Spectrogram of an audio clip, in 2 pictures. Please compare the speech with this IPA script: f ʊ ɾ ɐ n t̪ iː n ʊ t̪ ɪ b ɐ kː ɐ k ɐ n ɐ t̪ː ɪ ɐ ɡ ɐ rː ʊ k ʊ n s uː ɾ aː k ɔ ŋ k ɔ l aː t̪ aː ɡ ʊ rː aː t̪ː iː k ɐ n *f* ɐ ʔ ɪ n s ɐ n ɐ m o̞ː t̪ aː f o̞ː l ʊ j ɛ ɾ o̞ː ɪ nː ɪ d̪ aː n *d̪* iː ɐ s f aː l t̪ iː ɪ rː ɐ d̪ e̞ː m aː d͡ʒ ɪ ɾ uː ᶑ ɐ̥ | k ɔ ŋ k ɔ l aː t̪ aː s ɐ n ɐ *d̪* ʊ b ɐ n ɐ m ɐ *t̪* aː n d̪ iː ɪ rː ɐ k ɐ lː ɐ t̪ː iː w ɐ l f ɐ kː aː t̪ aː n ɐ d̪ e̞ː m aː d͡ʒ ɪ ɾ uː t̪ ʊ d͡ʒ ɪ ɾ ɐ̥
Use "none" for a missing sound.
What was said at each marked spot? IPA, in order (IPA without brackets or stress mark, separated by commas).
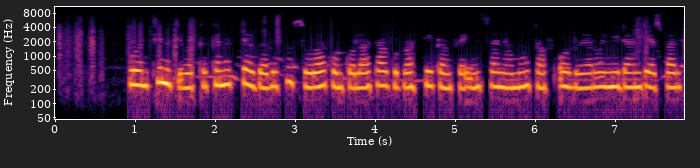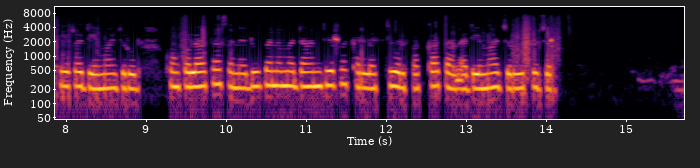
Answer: f, d̪, d̪, d̪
